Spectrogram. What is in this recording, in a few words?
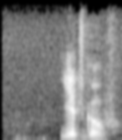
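"еджгов", Komi, male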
